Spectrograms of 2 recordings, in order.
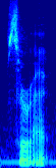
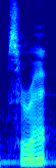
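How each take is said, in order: No difference in how they are said.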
